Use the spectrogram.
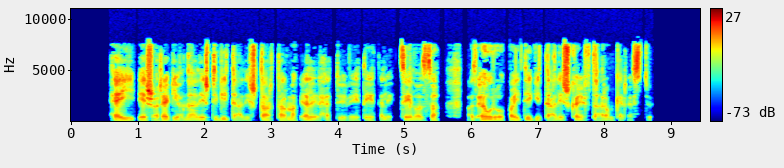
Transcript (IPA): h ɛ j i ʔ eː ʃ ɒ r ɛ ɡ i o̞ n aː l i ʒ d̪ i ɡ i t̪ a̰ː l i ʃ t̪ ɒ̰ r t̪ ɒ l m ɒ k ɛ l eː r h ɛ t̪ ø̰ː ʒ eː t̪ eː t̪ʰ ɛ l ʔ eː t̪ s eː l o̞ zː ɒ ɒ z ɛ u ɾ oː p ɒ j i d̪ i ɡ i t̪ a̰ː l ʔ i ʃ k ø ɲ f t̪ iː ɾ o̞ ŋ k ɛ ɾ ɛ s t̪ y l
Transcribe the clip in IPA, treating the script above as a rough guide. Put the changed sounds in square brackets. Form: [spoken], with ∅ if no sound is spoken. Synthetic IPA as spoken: h ɛ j i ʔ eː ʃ ɒ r ɛ ɡ i o̞ n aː l i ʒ d̪ i ɡ i t̪ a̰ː l i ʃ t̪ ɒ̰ r t̪ ɒ l m ɒ k ɛ l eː r h ɛ t̪ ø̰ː [v] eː t̪ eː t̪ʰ ɛ l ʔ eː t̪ s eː l o̞ zː ɒ ɒ z ɛ u ɾ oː p ɒ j i d̪ i ɡ i t̪ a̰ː l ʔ i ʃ k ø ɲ f t̪ [aː] ɾ o̞ ŋ k ɛ ɾ ɛ s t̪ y l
